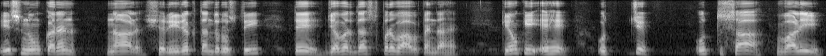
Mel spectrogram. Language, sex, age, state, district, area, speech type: Punjabi, male, 45-60, Punjab, Hoshiarpur, urban, spontaneous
